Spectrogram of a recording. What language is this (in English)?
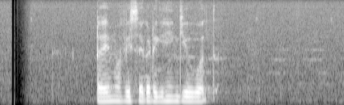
Sinhala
